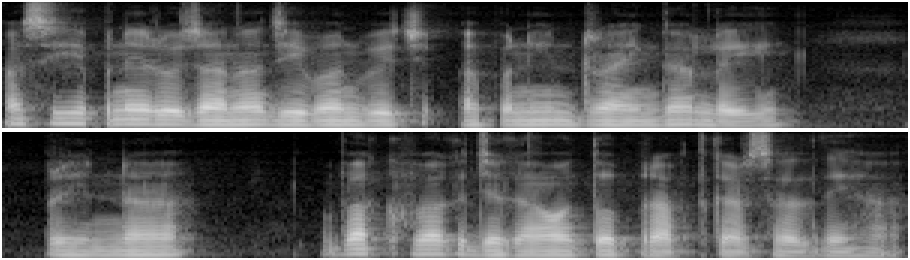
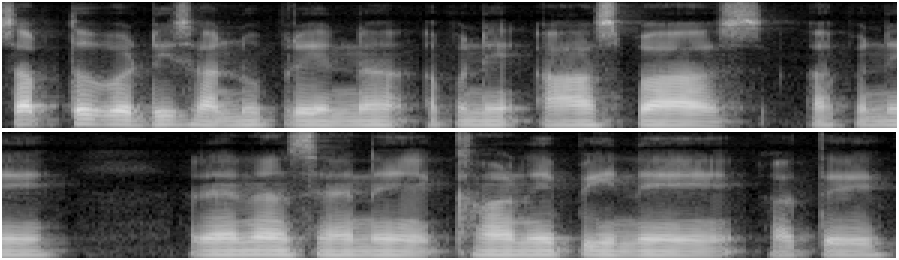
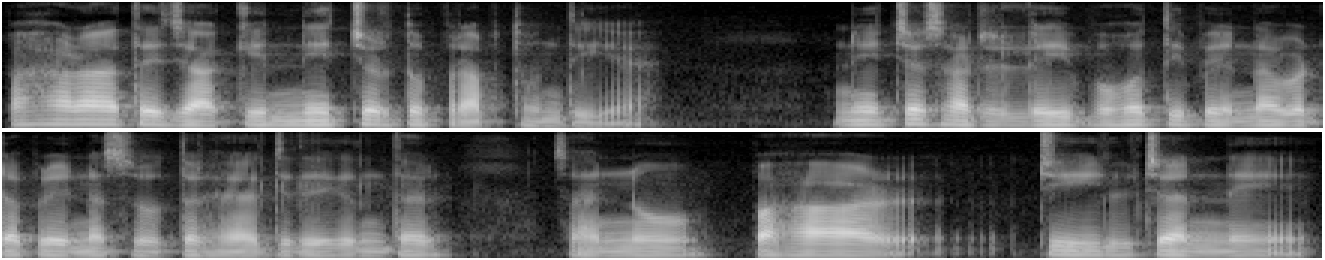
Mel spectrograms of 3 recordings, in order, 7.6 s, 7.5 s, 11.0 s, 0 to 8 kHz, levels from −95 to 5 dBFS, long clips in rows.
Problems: constant background noise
